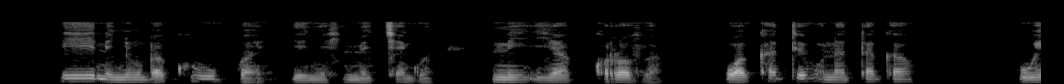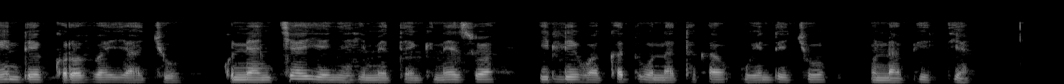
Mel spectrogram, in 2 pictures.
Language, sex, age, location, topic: Swahili, male, 25-35, Nakuru, education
